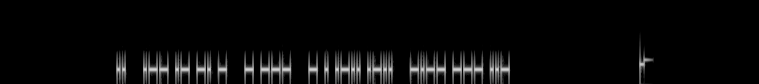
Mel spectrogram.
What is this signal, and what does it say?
Morse code, heard as a keyed tone, about 44 wpm, 700 Hz. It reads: I WANT TO TELL YOU
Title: Sets of 5 Words Encore 45wpm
